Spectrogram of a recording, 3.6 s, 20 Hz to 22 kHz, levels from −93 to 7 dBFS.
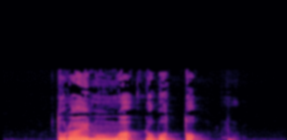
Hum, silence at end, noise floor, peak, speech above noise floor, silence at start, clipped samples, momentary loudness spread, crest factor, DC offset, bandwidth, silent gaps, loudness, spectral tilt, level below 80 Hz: none; 0.65 s; -74 dBFS; -8 dBFS; 50 dB; 0.7 s; under 0.1%; 24 LU; 20 dB; under 0.1%; 11.5 kHz; none; -25 LUFS; -6.5 dB/octave; -52 dBFS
